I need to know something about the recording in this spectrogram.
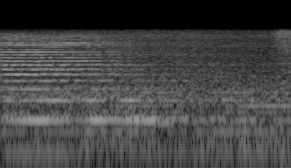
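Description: A chanting voice holding one long note in a Buddhist chant, slowly fading toward the end.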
